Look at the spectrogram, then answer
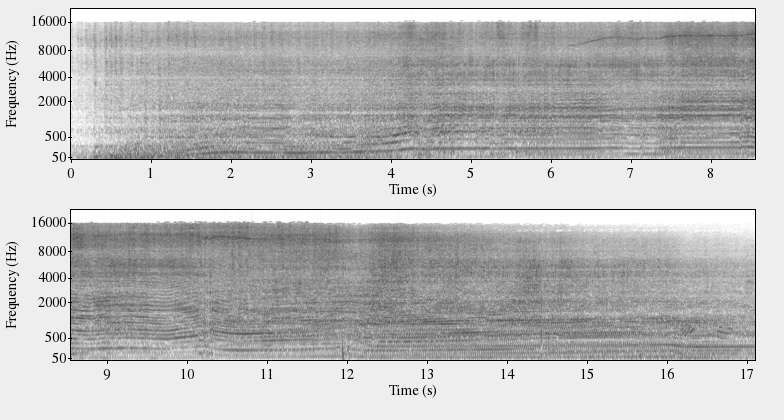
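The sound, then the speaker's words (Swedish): Loud, roaring drag racing cars rev and accelerate hard, their pitch climbing in repeated surges over a constant high-speed drone as they blast down a strip, with no voices. “Och därför är vi glada, Johan, att du kan rikta kärlek då till den här delen utav den så rika motorsporten som alltså heter drag racing.”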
